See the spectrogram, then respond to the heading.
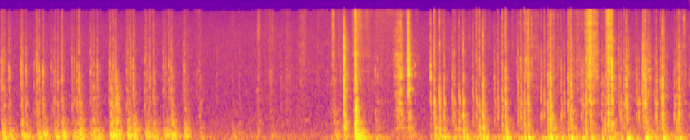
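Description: Fingertips and nails tap an empty, hollow, ribbed white plastic packaging insert tray, held upright and then tilted on a bed. Rapid, dull, low-heavy taps with short clicky edges fill the clip, easing to a quieter stretch in the middle before a louder knock and a return to brisk tapping.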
